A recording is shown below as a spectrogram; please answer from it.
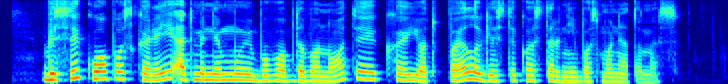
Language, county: Lithuanian, Klaipėda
